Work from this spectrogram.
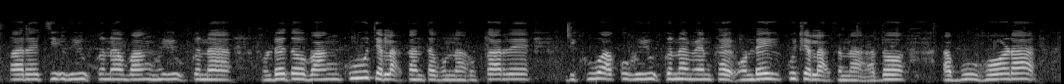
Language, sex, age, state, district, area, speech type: Santali, female, 30-45, West Bengal, Purba Bardhaman, rural, spontaneous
